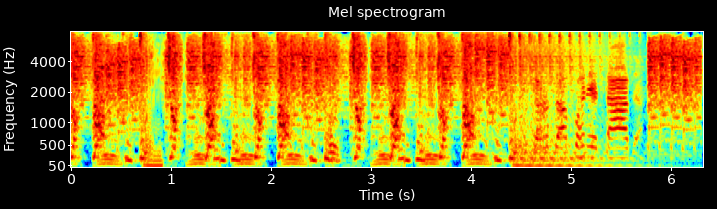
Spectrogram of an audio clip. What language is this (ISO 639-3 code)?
por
